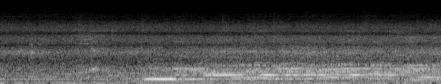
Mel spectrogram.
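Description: Ukulele played through an effects pedal chain: after a moment of low hum, a held low note comes in about a second and a half in, followed by long, sustained melodic notes.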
